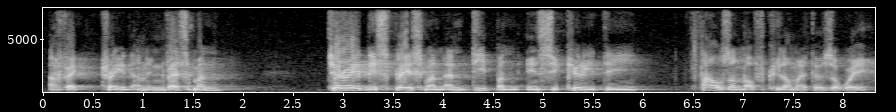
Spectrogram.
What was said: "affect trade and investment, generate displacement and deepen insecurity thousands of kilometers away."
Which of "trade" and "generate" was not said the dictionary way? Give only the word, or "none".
none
